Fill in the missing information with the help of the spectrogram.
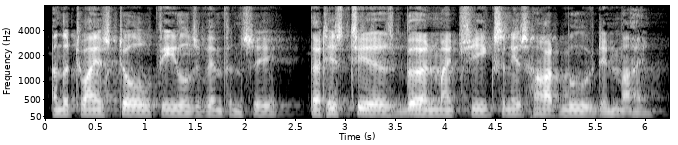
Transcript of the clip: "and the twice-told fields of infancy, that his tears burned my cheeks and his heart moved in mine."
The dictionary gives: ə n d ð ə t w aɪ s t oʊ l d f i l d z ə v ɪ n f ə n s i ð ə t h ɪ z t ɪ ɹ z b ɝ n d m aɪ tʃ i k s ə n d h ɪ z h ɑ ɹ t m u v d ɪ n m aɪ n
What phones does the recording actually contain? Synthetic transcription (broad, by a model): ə n ð ə t w aɪ s t oʊ l d f i l d z ə v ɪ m f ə n s i ð ə t h ɪ z t ɪ ɹ z b ɝ n m aɪ tʃ i k s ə n ɪ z h ɑ ɹ t m u v d ɪ n m aɪ n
